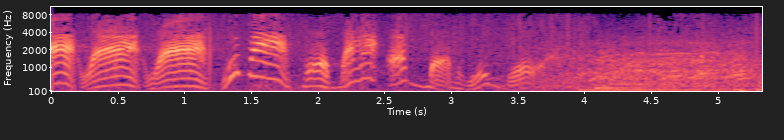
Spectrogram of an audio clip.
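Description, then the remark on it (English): A rapid burst of loud duck quacks, about a dozen nasal calls tumbling over each other, then trailing off into a soft, noisy background with faint low tones. “The ducks are swinging.”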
